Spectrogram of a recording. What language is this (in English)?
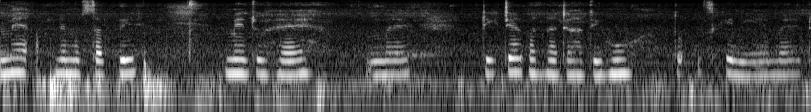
Urdu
